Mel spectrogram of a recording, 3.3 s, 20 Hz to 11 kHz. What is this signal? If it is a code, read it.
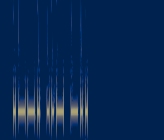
Morse code, heard as a keyed tone, about 25 wpm, 700 Hz. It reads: PUD
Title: USA Call Sign Postfixes - 3 Letters 25wpm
